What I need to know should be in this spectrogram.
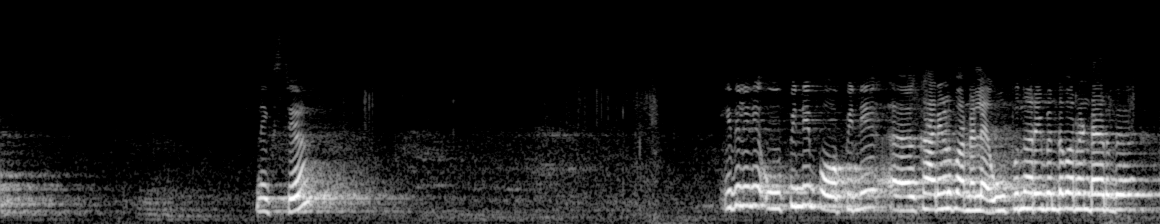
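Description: A young woman speaks clearly and calmly, close by, explaining.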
